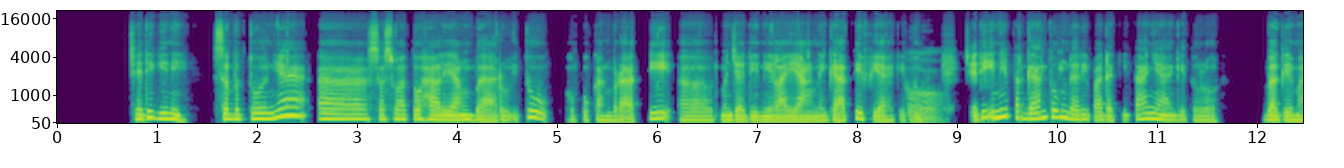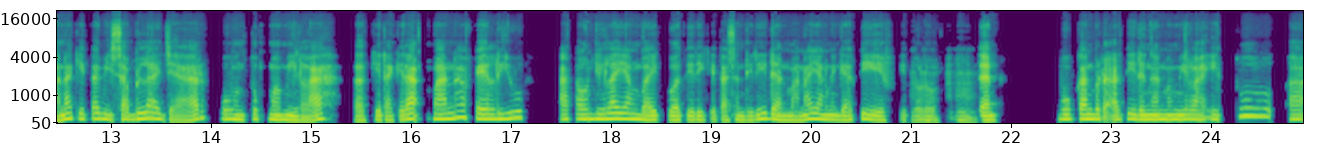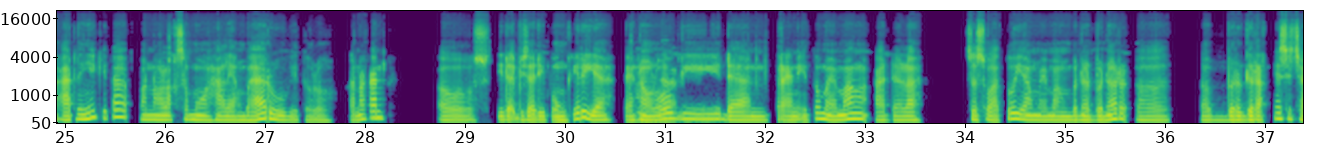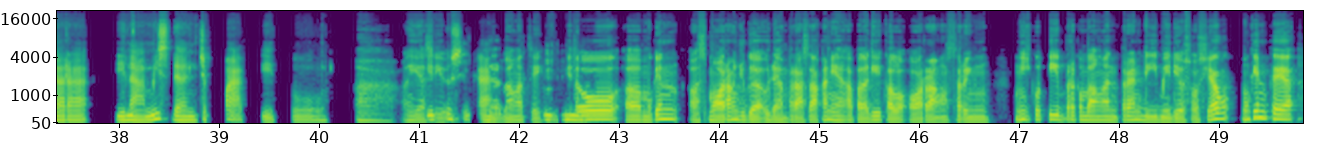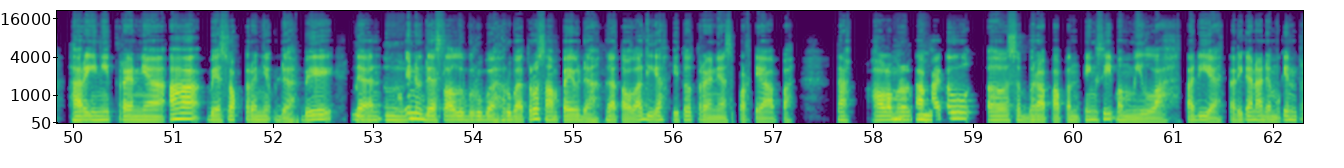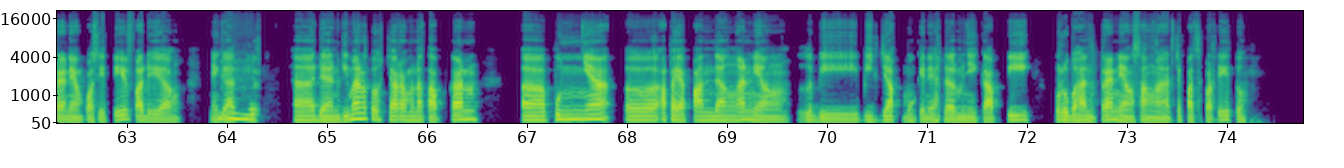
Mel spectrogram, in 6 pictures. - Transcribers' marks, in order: other background noise; in English: "value"
- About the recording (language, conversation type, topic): Indonesian, podcast, Bagaimana kamu menyeimbangkan nilai-nilai tradisional dengan gaya hidup kekinian?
